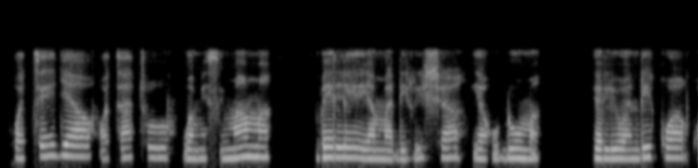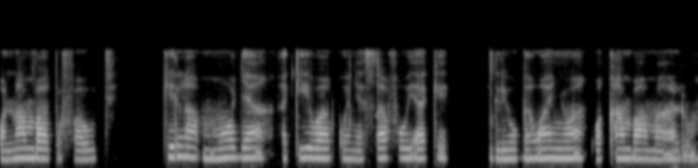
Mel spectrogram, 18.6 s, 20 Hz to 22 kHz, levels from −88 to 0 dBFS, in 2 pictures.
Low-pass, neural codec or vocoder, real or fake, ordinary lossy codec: 7.2 kHz; none; real; Opus, 24 kbps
